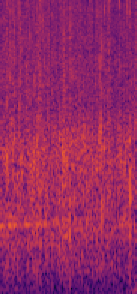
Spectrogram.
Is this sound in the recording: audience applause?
yes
